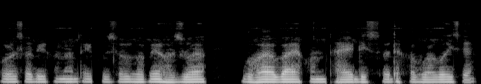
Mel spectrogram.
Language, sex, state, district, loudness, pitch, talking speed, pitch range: Assamese, male, Assam, Hailakandi, -20 LUFS, 115 Hz, 135 wpm, 115-120 Hz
